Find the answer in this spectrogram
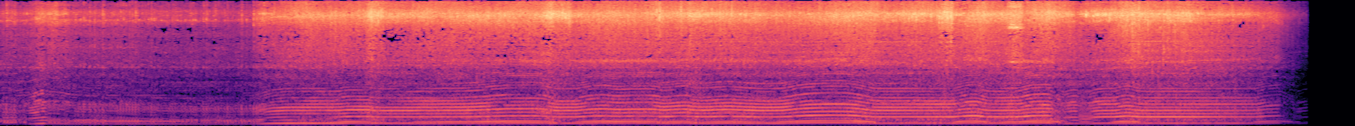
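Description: Two-stroke petrol string trimmer (brush cutter) idling, then opened up about three and a half seconds in and run hard while cutting grass, its engine speed rising and falling over and over. The sound cuts off suddenly near the end.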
